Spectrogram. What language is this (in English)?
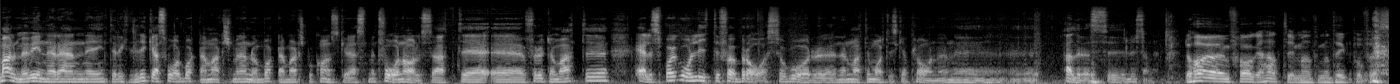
Swedish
